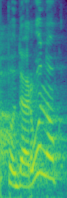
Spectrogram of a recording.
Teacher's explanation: У слові “подарунок” звук [о] ненаголошений, але наступний склад зі звуком [а] ніяк на нього не впливає, а отже, [о] чуємо чітко.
